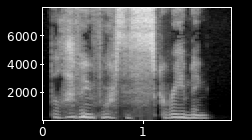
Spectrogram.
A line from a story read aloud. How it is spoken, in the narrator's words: she gasps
